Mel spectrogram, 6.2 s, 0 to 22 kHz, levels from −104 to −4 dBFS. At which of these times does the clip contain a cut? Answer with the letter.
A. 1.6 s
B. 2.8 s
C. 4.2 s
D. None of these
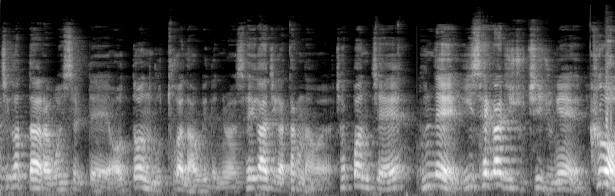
C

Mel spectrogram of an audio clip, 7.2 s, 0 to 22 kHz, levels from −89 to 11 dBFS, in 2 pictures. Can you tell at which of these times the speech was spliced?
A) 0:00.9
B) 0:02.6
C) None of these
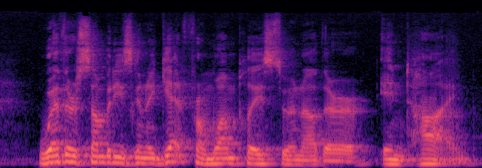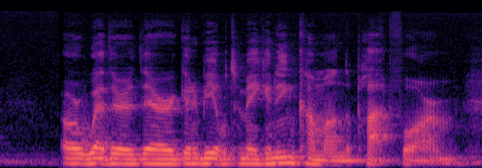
C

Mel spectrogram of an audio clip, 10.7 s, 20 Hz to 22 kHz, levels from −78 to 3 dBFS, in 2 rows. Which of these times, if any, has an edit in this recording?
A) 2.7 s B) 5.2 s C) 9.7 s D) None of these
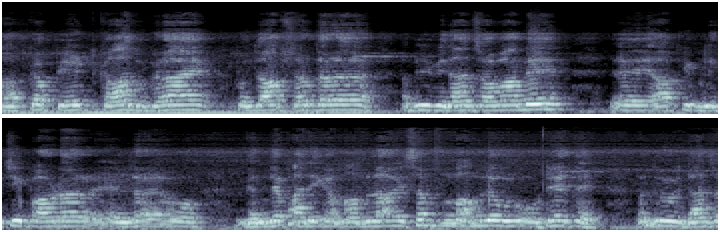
D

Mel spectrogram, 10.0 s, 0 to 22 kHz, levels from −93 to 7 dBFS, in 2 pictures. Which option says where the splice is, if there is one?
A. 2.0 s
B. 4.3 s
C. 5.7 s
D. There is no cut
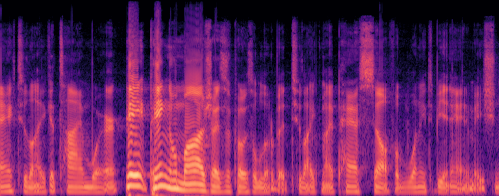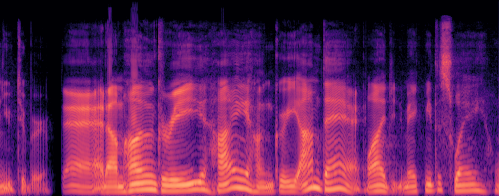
C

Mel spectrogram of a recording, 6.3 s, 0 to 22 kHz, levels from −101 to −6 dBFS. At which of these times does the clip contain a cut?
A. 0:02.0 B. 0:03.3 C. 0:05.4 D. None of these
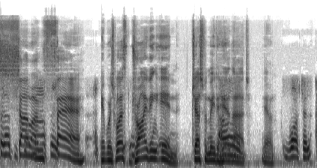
A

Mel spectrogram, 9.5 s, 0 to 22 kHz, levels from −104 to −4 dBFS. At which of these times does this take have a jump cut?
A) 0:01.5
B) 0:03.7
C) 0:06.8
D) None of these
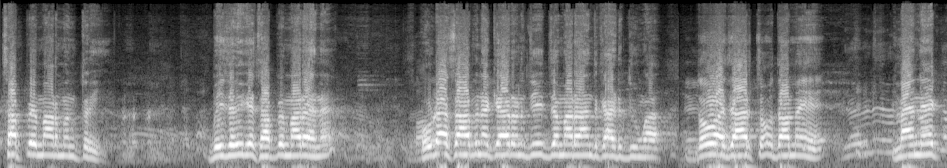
C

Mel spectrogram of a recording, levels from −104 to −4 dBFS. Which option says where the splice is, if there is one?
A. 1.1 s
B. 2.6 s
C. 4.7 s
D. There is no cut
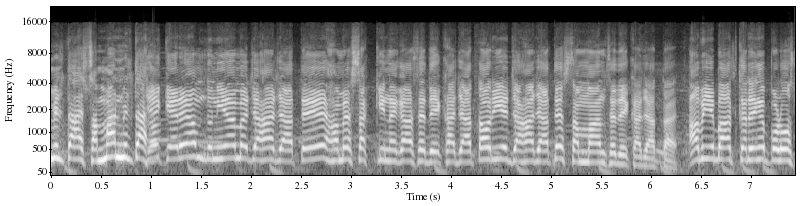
A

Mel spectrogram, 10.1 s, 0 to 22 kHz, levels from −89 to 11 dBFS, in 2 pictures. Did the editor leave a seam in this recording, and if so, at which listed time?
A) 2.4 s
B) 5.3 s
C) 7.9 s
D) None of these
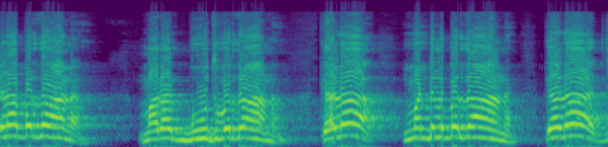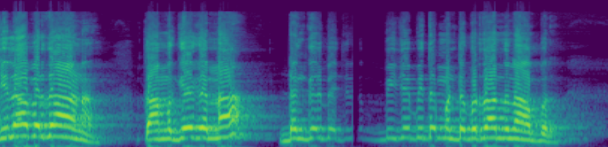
C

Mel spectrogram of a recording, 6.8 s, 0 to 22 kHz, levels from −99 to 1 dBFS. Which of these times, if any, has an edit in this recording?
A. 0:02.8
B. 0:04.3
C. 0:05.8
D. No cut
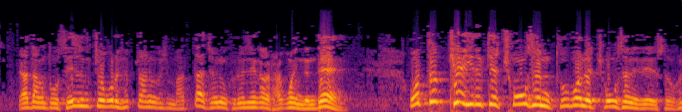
A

